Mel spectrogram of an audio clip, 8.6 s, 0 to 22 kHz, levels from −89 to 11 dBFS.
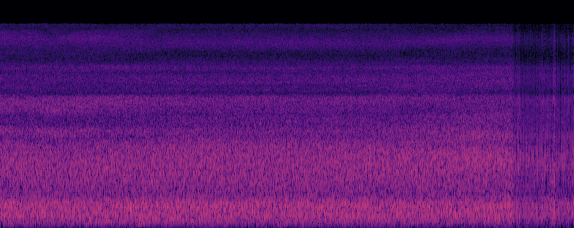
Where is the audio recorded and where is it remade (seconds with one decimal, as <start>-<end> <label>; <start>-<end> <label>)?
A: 0.0-7.7 recorded; 7.7-8.6 remade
